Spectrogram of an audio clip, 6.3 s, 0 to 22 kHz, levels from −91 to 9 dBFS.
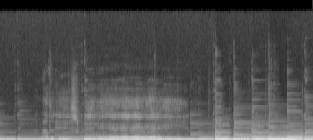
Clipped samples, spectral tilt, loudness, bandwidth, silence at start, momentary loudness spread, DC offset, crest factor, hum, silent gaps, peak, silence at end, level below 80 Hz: under 0.1%; -8 dB/octave; -13 LUFS; 14.5 kHz; 0 s; 10 LU; under 0.1%; 12 dB; none; none; 0 dBFS; 0 s; -44 dBFS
